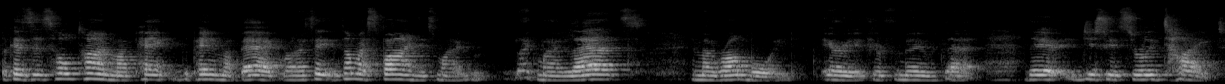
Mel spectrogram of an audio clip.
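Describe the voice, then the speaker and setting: Speaking at a fairly slow pace in a fairly high pitch, a woman keeps a monotone, flat intonation, with audible room echo. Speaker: vlogger with Parkinson's. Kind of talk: casual chat.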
